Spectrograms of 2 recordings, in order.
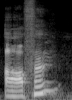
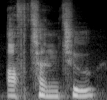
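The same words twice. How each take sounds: First: "often" said as OFF-en with a silent t; often without t. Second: "Often" said as OFF-ten with a clear t. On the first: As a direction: say "often" with no t sound. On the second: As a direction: say "Often" sounding the t. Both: Shown as a demonstration. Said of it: "two pronunciations for often".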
